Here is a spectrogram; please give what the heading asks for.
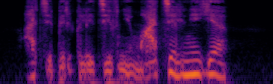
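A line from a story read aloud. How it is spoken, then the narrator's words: Whispering. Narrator (Russian): зашептала Марьяна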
